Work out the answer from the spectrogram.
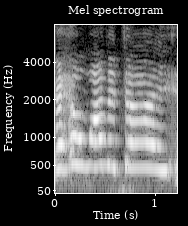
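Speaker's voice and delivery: high, panicky little whine; mock-scared high plea. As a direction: beg for your life, voice jumping up. Scared Book begs Savage.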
